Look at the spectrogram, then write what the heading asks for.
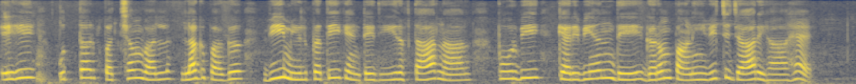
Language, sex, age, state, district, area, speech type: Punjabi, female, 30-45, Punjab, Muktsar, urban, read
